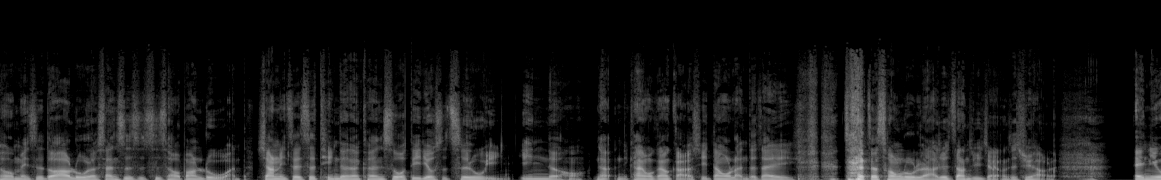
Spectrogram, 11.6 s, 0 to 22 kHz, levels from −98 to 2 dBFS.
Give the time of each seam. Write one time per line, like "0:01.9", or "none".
0:02.5
0:05.9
